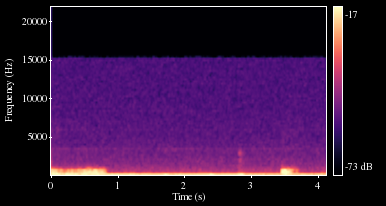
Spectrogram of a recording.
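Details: Sleeping pet Chihuahua snoring: a wavering, harmonic breath lasting under a second opens the clip, and a shorter snort follows near the end, all over a steady low electrical hum.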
